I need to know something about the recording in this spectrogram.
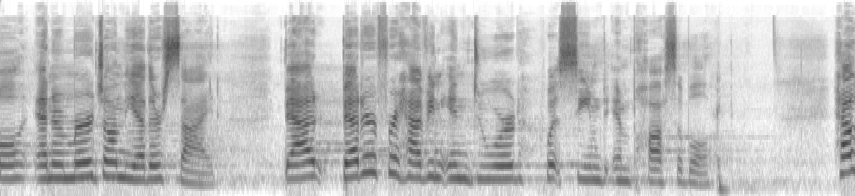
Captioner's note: none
